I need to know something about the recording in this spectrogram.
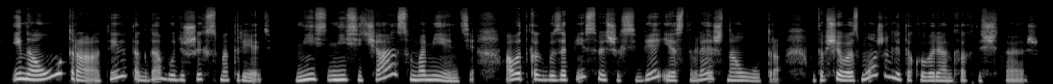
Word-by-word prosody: И 260 - +6
на 225 -4 +7
утро 400 - +2
ты 350 +7 0
тогда 185 -2 -2
будешь 220 -2 0
их 235 - -2
смотреть. 195 -4 -3 0.2
Не 210 +6 +4
с - - 0
не 215 +1 +4
сейчас, 220 - +1
в - - 0
моменте, 205 -8 0 0.3
а - - +3
вот 260 +2 +3
как 230 -2 0
бы 205 0 -1
записываешь 215 - +1
их 190 - -5
себе 230 - 0
и - - +1
оставляешь 225 +8 -1
на 185 -1 -1
утро. 170 -4 -5 0.3
Вот 190 - -13
вообще, 230 +4 +5
возможен 290 - 0
ли 255 - +1
такой 195 -4 -5
вариант, 175 -2 -1
как 95 - -7
ты - - -12
считаешь? 80 +1 -4
210 Hz, 195 wpm, -24 LUFS, 185-245 Hz, 0.3 s, на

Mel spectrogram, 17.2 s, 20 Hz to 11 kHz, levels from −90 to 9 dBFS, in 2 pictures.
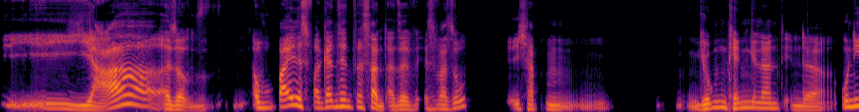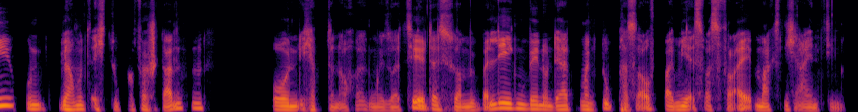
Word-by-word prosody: Ja, 140 - +3
also 120 -5 +3
w 95 +1 -8 0.4
a - - +3
wobei, 190 +7 +5
es 215 -6 +4
war 160 - 0
ganz 185 +2 +3
interessant. 170 - +3
Also, 110 +3 +1
e 115 - 0
es 120 - -7
war 125 -1 -1
so, 170 - -3 0.4
ich 125 0 -4
habe 125 0 -2
'n 115 -1 -5 0.7
'n - - -15
'n - - -4
Jungen 155 +6 +3
kennengelernt 150 -1 +1
in 105 -1 -4
der 100 -1 -1
Uni 210 +5 +5
und 120 -1 -1
wir 115 - +2
haben 105 +2 +1
uns 115 - -3
echt - - -3
super - - -13
verstanden. 145 0 -3 0.7
Und 105 -2 +1
ich - - -4
habe 95 -3 -6
dann 85 -2 -8
auch 90 +6 -12
irgendwie 90 -7 -9
so 90 +1 -8
erzählt, 85 -5 +1
dass 110 -3 -1
ich - - -3
so 95 - -2
am 90 +1 -2
Überlegen 135 +7 +2
bin. 120 -1 0
Und 105 -1 -2
der 110 - +1
hat 110 - -5
gemeint: 105 -3 -4
„Du, - - -3
pass - - -4
auf, - - -3
bei 95 - -2
mir 105 +1 0
ist - - -4
was - - -3
frei, - - -2
magst 95 0 -4
nicht 105 - -5
einziehen?“ 85 -1 -8
120 Hz, 210 wpm, -26 LUFS, 100-155 Hz, 0.7 s, wobei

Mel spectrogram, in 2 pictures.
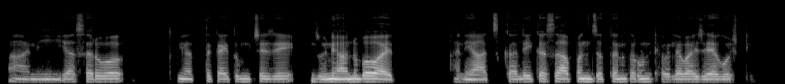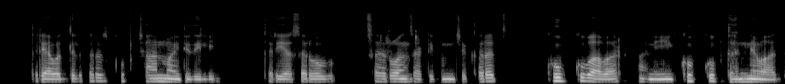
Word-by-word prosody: आणि 240 -2 -2
या 125 - -2
सर्व 130 0 0
तुम्ही 130 - -7
आत्ता 120 - -6
काय 125 0 +1
तुमचे 130 0 -1
जे 130 +1 -1 0.3
जुने 125 +1 +6
अनुभव 130 +1 +7
आहेत 120 -2 +4 0.6
आणि 120 -2 -2
आजकालही 120 +3 -1
कसं 135 -1 0
आपण 130 +1 +4
जतन 130 0 0
करून 130 0 +1
ठेवल्या 125 +1 -1
पाहिजे 125 -1 +1
ह्या 120 - +4
गोष्टी. 120 -1 -5 0.7
तर 140 -1 -2
याबद्दल 125 +2 0
खरंच 150 0 -4
खूप 155 - -13 0.2
छान 140 0 0
माहिती 125 -2 +2
दिली. 120 +1 -3 0.5
तर 130 0 -6
या 125 -1 0
सर्व 125 0 -2 0.4
सर्वांसाठी 130 -2 -2
तुमचे 125 +1 -2
खरंच 145 +2 -2 0.4
खूप-खूप 160 -1 +2
आभार 125 -1 +3 0.3
आणि 240 0 +3
खूप-खूप 150 -1 -2
धन्यवाद! 125 -2 +4
130 Hz, 150 wpm, -24 LUFS, 125-135 Hz, 0.7 s, अनुभव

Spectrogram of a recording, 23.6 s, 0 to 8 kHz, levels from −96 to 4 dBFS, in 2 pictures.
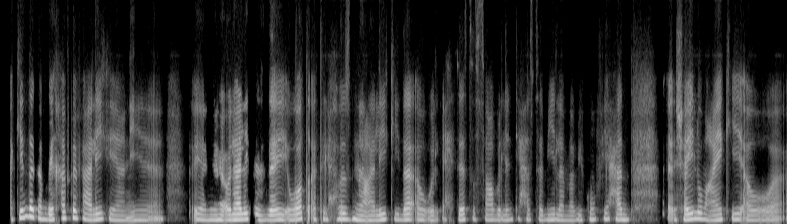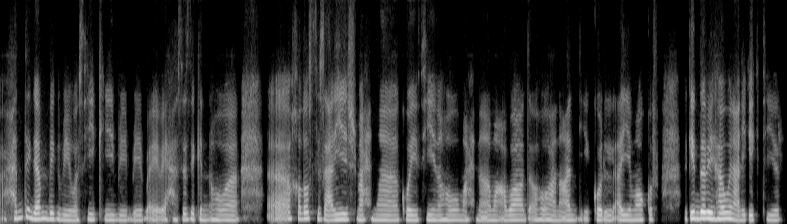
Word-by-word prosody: أكيد 250 +9 +2
ده 290 - +9
كان 220 -7 0
بيخفف 230 +5 +2
عليكِ 195 +3 +1
يعني 170 -1 -4 0.7
يعني 180 -1 0
هاقولها 185 +2 +6
لِك 200 +2 +4
ازاي، 175 +1 +3
وطأة 190 0 +2
الحزن 200 -1 0
عليكِ 170 +6 0
ده 185 +1 +2
أو 180 -3 -3
الإحساس 185 +3 -4
الصعب 180 -2 -6
اللي 175 0 -4
أنتِ 195 +3 -9
حاسة 180 -3 -8
بيه 180 +2 -4
لمّا 165 -2 -5
بيكون 175 +3 -6
في 210 +1 -5
حد 185 -2 -2 0.5
آآ، - - -2
شايله 200 +4 +3
معاكِ، 180 +2 -2
أو 170 - -2 0.2
حد 225 +3 -2
جنبِك 210 -4 +4
بيواسيكِ 180 +2 -3
ب 175 0 -2
ب 170 +2 -5
بيبقى 170 -1 -4
بيحسسِك 190 +1 -3
إنه 180 +1 -2
هو 175 +1 -1 0.4
آآ، 225 - -1
خلاص 220 0 0
ما 220 - -27
تزعليش 190 0 +1
ما 175 - +2
إحنا 175 -2 -2
كويسين 175 0 -1
أهو، 175 0 -1
ما 170 - -4
إحنا 180 -1 -3
مع 170 0 -2
بعض 175 0 0
أهو، 185 0 -1
وهنعدّي 180 +4 -2
كل 175 -2 0
أي 175 0 0
موقف 180 +2 -3 0.4
أكيد 220 0 +5
ده 230 0 +11
بيهوّن 215 -1 +7
عليكِ 175 -1 -1
كتير. 170 0 -4
185 Hz, 150 wpm, -23 LUFS, 175-200 Hz, 0.7 s, ده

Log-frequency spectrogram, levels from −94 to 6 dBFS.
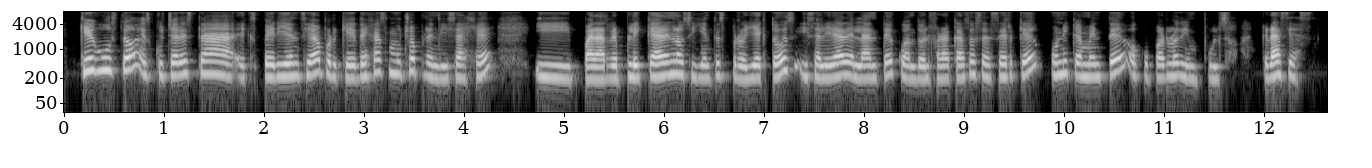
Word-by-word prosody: Qué 300 +2 +5
gusto 315 +2 +4
escuchar 235 -1 -1
esta 255 -2 +2
experiencia, 225 +5 +1
porque 210 -5 0
dejas 265 +7 -2
mucho 260 +2 0
aprendizaje 220 - -3 0.4
y 205 -2 -3
para 190 -1 +5
replicar 205 +3 +2
en 240 +2 +2
los 250 -1 +1
siguientes 210 +1 -5
proyectos 215 - -1
y 220 - -6
salir 205 -1 +1
adelante 220 0 +2
cuando 200 -6 -2
el 190 - -1
fracaso 200 +4 -2
se 235 - -3
acerque 225 - -1
únicamente 235 +2 +1
ocuparlo 225 -2 -2
de 230 - -3
impulso, 195 -1 -7 0.3
gracias. 230 0 +1
220 Hz, 140 wpm, -19 LUFS, 205-245 Hz, 0.4 s, Qué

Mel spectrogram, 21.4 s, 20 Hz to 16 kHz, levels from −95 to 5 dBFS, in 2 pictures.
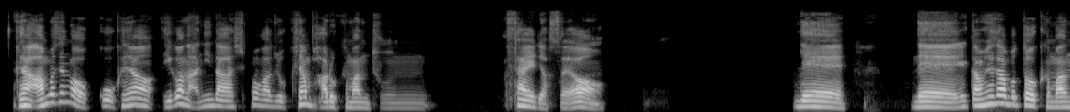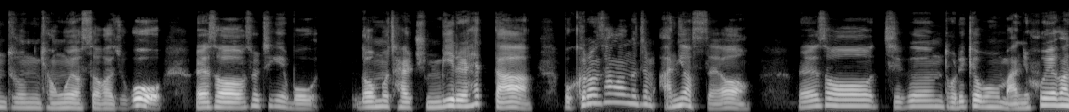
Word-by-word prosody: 그냥 175 0 +4
아무 245 +8 +3
생각 265 +4 -2
없고 160 - -5
그냥 170 -1 -2
'이건 190 +9 -1
아니다.' 150 +3 -3
싶어 180 +6 -10
가지고 150 -3 -7
그냥 200 0 -2
바로 140 -4 -2
그만둔 115 -2 -10 0.8
스타일이었어요. 155 -8 0 1.9
네. 145 -4 +2 0.7
네. 135 -2 +2
일단 165 +5 +1
회사부터 200 -6 +3
그만둔 130 -4 -3
경우였어 115 -1 -3
가지고 110 - +5 0.3
그래서 130 -1 +6
솔직히 155 -1 -7
뭐 110 -3 -4 0.4
'너무 140 +2 0
잘 130 -2 -1
준비를 155 +4 +1
했다.' 135 - +4 0.3
뭐 130 - -8
그런 225 +4 0
상황은 245 -4 -3
좀 200 -2 -8
아니었어요. 120 - -2 0.5
그래서 160 +1 +1
지금 150 +2 -5
돌이켜보면 140 +1 -2
많이 110 +1 -1
후회가 180 +5 +3
145 Hz, 265 characters per minute, -24 LUFS, 125-170 Hz, 1.9 s, 그래서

